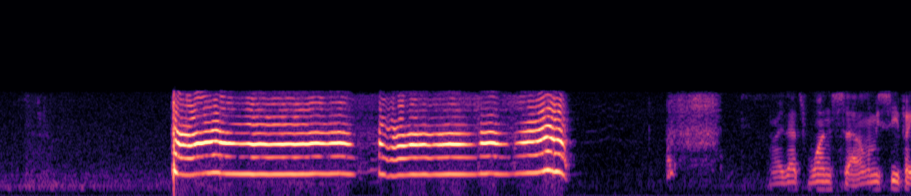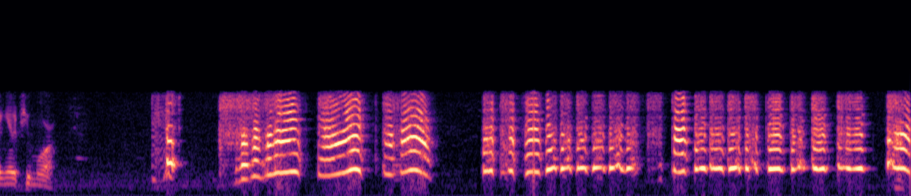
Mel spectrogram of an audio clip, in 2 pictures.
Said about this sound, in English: All right, let me try this. This is one of the sounds of the shofar.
